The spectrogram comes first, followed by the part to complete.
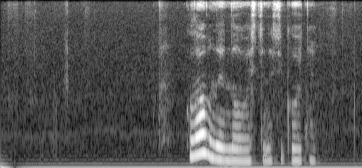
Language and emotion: Russian, sad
